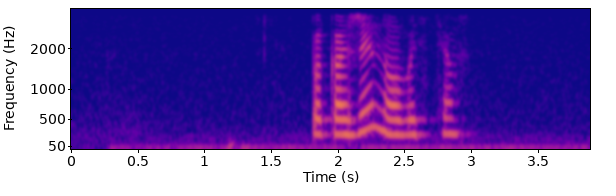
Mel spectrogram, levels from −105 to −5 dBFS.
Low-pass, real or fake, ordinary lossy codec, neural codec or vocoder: 3.6 kHz; real; none; none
